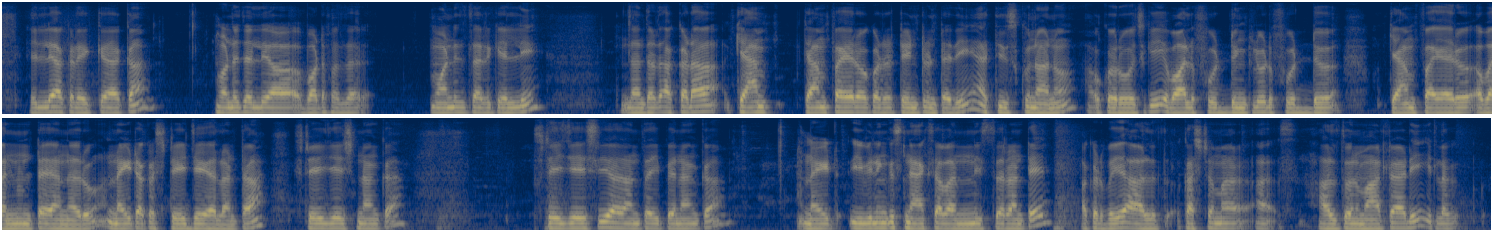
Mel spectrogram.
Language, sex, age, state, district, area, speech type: Telugu, male, 18-30, Telangana, Medchal, urban, spontaneous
